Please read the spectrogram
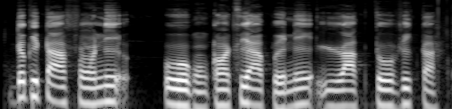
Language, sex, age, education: Yoruba, male, 15-29, tertiary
